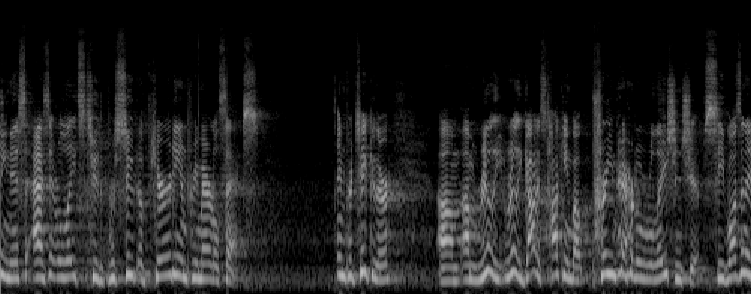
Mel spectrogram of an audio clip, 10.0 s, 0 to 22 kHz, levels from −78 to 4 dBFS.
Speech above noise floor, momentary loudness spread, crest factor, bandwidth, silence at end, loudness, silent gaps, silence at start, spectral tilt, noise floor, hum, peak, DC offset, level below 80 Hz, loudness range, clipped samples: 31 dB; 6 LU; 20 dB; 15 kHz; 0 s; -28 LUFS; none; 0 s; -4 dB/octave; -59 dBFS; none; -8 dBFS; under 0.1%; -80 dBFS; 3 LU; under 0.1%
